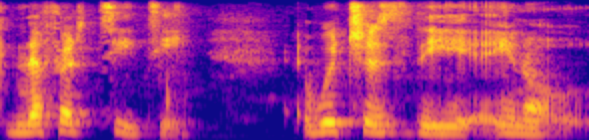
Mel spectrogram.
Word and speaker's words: Nefertiti: someone who looks like Nefertiti which is the you know in English you would say Nefertiti but Nefertiti is how I would pronounce it if we were speaking Atlantean so now let's see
